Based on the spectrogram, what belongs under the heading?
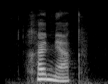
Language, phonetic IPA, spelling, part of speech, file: Russian, [xɐˈmʲak], хомяк, noun, Ru-хомяк.ogg
- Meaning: 1. hamster (small, short-tailed European rodent) 2. rat 3. sluggish person 4. homepage 5. home directory 6. fanboy, lemming, narrow-minded follower (usually of a blogger or a virtual community)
